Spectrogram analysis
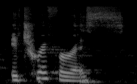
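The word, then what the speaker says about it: yttriferous: Your word is atiferous. May I have all the information? Itiferous. There are no alternate pronunciations.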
